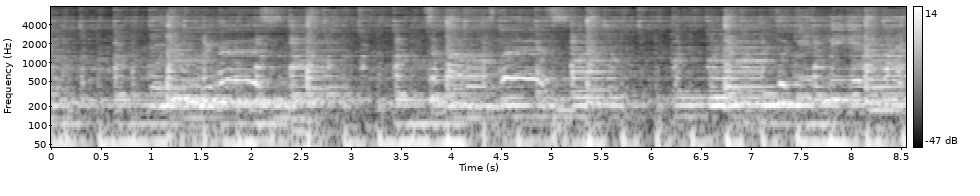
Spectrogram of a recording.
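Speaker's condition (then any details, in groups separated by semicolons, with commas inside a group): No condition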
